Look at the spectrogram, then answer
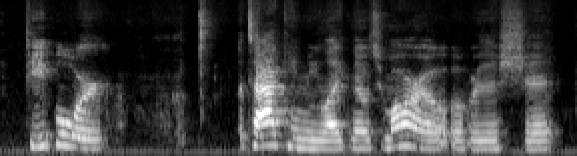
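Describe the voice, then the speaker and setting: A woman at a fairly slow pace, ordinary pitch variation, noticeable background noise behind her. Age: 20s. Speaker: streamer. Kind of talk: casual livestream monologue.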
